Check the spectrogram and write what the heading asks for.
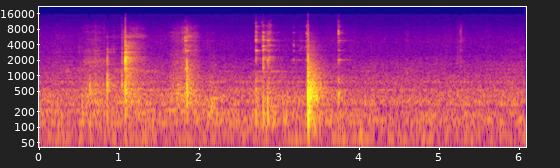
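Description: Kitchen utensils and dishes clinking and knocking about half a dozen times in the first four seconds, with the loudest knock about three and a half seconds in, while the sandwich is being put together.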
